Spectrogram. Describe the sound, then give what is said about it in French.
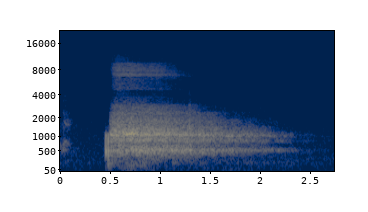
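Deep relaxation breathing during a sophrology session for pain management: one long, steady breath out begins abruptly, stays strong, then gradually fades away. A faint, soft intake of breath comes before it. “On y va, on inspire et on souffle.”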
